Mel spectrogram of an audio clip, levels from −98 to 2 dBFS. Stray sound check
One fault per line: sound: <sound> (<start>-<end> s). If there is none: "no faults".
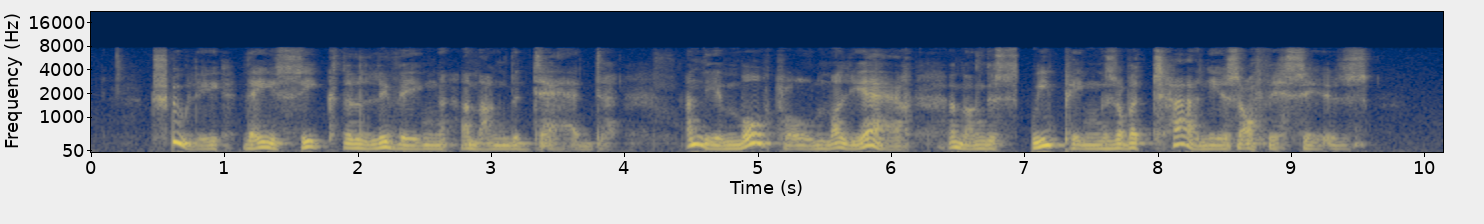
sound: dropout (0.6-0.6 s)
sound: dropout (6.9-7.1 s)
